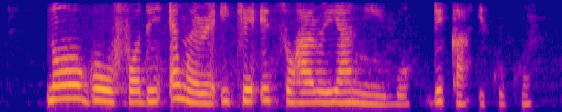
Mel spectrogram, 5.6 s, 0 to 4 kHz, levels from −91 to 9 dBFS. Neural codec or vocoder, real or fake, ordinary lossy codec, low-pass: vocoder, 22.05 kHz, 80 mel bands, Vocos; fake; none; 3.6 kHz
